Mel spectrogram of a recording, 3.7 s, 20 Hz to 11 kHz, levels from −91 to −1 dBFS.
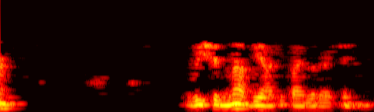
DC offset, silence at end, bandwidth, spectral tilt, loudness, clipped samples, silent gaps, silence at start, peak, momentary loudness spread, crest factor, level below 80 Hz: under 0.1%; 0.05 s; 3.2 kHz; -10 dB/octave; -31 LUFS; under 0.1%; 0.47-0.83 s, 1.13-1.25 s, 1.52-1.76 s; 0 s; -14 dBFS; 15 LU; 18 dB; -86 dBFS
